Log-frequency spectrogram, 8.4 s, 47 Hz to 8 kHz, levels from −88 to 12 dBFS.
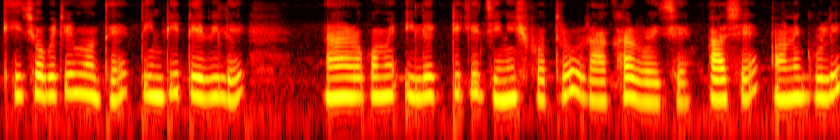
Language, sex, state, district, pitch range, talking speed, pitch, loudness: Bengali, female, West Bengal, Kolkata, 220-250 Hz, 100 wpm, 235 Hz, -20 LUFS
